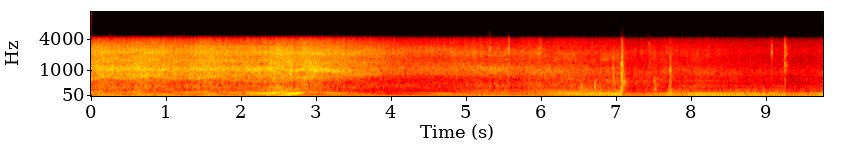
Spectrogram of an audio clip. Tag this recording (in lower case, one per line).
vehicle
medium engine (mid frequency)
vroom
engine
